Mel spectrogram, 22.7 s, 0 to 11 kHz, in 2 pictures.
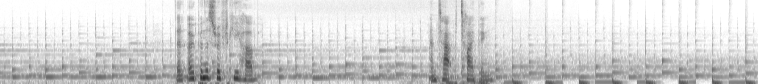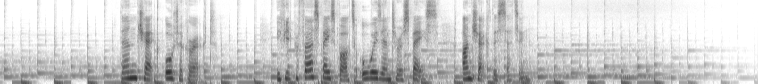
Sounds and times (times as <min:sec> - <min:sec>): Music: 0:00.0 - 0:22.7
Speech: 0:02.6 - 0:03.9, 0:06.4 - 0:07.4, 0:13.2 - 0:14.6, 0:15.5 - 0:19.4.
